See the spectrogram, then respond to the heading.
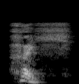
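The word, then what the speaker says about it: chaidh: Chai mafar, I was paid. Chai mardachuch, I was promoted. Or if you're outside Lewis, chai mardachuch. If you're interested, this word chai is pronounced haich in Isla.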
